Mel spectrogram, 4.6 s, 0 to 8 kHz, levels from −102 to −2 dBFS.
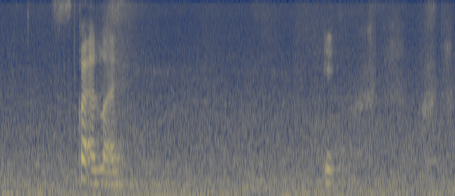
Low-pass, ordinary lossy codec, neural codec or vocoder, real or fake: none; none; codec, 16 kHz, 6 kbps, DAC; fake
